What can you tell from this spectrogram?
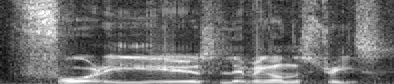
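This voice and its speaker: An actor playing a male counselor who leads a veterans' group, speaking in a steady, reassuring, gently probing way. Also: on the low side, normal speed, lightly acted.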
